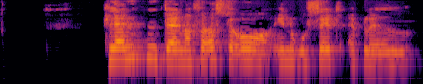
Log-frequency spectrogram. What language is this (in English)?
Danish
